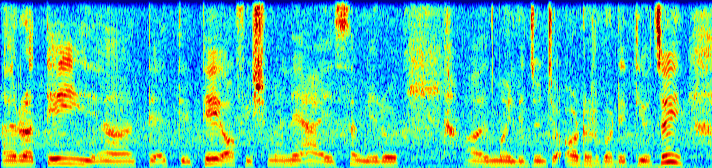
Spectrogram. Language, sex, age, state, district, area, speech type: Nepali, other, 30-45, West Bengal, Kalimpong, rural, spontaneous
